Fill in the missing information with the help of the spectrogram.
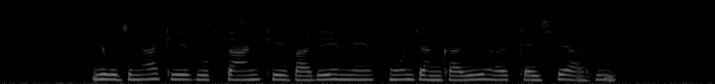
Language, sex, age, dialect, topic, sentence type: Chhattisgarhi, female, 46-50, Eastern, banking, question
